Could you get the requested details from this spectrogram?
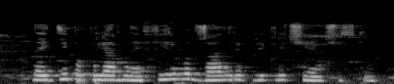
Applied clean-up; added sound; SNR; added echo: classical method WPE with log-MMSE.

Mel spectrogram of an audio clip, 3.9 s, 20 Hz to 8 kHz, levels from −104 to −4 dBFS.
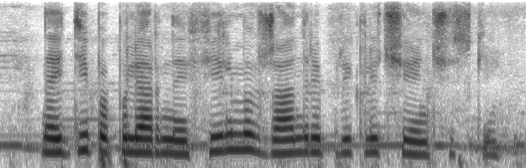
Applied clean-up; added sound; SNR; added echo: none; none; none; none.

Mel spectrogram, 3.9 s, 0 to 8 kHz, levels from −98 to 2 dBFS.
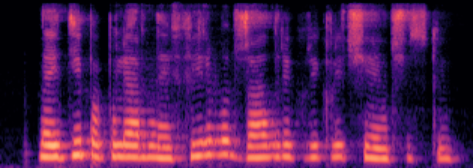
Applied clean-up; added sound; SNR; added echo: neural mask model DeepFilterNet 3.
